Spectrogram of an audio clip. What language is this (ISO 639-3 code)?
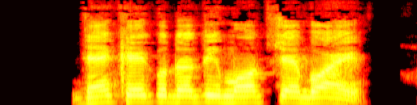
snd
